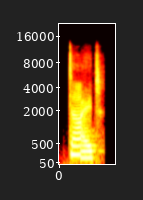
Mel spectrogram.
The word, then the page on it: tight: Indian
